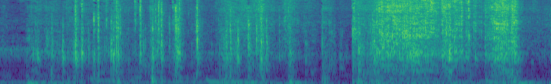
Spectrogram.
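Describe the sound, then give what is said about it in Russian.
Crackly crinkling of paper gives way to a loud, sustained ripping as wrapping paper is torn off a heavy wrapped box in long pulls, with no voices. “Так, окей, нахрен бумагу, рвем, выкидываем.”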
